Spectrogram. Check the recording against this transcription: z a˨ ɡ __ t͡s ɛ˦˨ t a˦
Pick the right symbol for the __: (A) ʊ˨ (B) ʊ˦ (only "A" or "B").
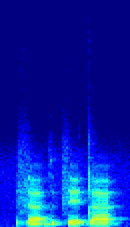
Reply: A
